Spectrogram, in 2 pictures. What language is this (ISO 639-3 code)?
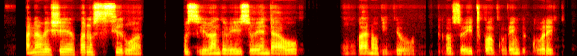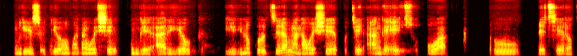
ndc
